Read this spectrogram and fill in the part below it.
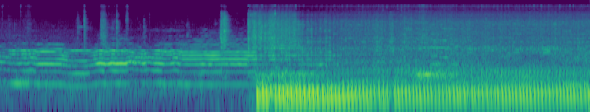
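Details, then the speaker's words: Honda Beat scooter with lost ignition, after wiring/CDI checks and ignition coil reinstalled: engine catches at once and settles to a steady, even idle with no misfire; normal idle. "Oke motor langsung hidup ya di sini."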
